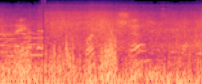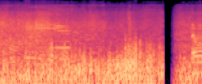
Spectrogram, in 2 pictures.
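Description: Strong wind buffets the microphone by the sea at Olbia, a loud steady roar throughout with a brief dropout near the end, while people talk faintly underneath.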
